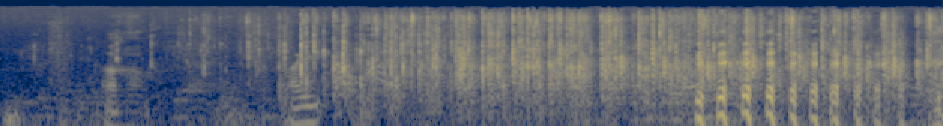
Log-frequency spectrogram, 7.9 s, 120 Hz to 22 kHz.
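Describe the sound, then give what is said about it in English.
A roomful of people at a 9 a.m. county board meeting breaks into steady applause as a resolution passes. The applause builds after a couple of seconds and keeps going, with scattered voices and a brief cheer or call rising over the clapping. “Gotta love, I love that applause.”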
